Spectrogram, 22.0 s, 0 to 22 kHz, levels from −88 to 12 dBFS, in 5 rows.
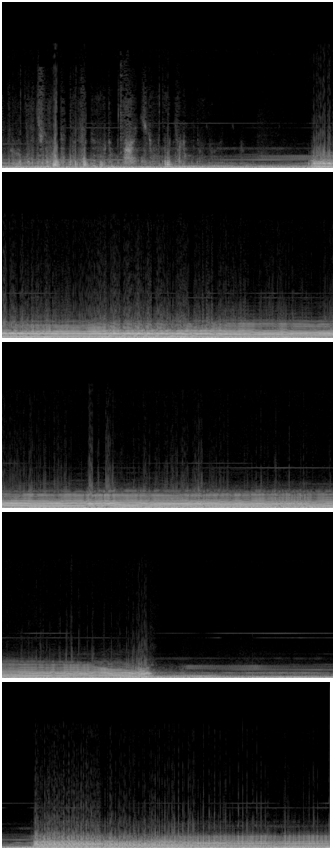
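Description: Hard clipping runs through the whole clip: the signal is driven about 15 dB past what a stage can pass, so a small share of peaks are sliced flat. The result is crackly fuzz on loud moments, abrupt and bright rather than the rounded warmth of soft saturation.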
